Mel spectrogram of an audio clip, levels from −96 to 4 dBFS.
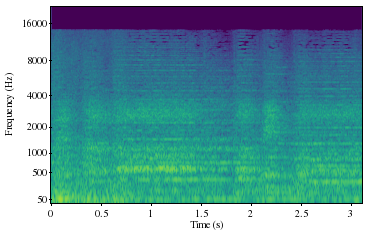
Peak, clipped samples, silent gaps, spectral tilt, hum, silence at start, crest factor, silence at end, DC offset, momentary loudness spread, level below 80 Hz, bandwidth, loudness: -6 dBFS; under 0.1%; none; -5 dB/octave; none; 0 s; 14 dB; 0 s; under 0.1%; 4 LU; -28 dBFS; 14.5 kHz; -21 LUFS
